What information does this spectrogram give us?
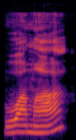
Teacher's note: واو ہونٹوں کی نا تمام گلائی کے ساتھ اور ما پہ مد اصلی بالالف، کا پہ بھی مد اصلی بالالف اور نون کی حرکت کو لمبا نہیں کریں گے۔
